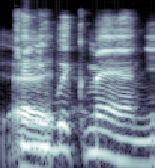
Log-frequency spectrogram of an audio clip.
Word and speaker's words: Kennewick: The first question is, what was the date of Kennewick Man? Am I saying that right? – Kennewick Man, yeah.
